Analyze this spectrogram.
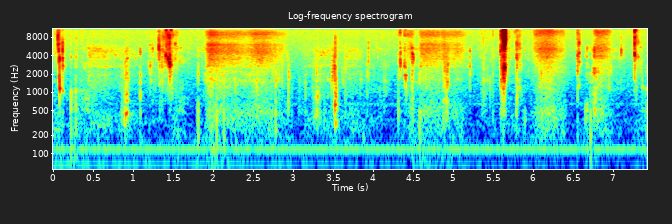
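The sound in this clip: Soft crunching and chewing of a carrot-flavoured treat, with a handful of quiet bites scattered over steady mouth sounds. The sounds are faint and there is no talking.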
